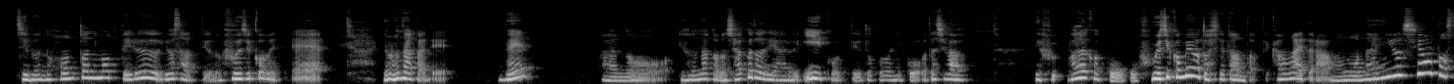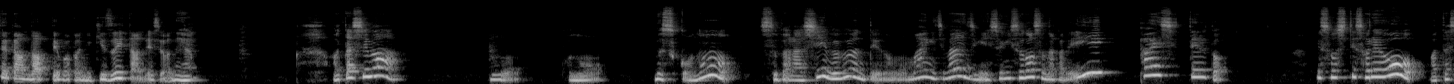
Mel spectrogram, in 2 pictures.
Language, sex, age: Japanese, female, 20-39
